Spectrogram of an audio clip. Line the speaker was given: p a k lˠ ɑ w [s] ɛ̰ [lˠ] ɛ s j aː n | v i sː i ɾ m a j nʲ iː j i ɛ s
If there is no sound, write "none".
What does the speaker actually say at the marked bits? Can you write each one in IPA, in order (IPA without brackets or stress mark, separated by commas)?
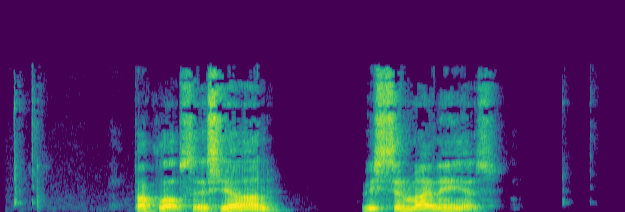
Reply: s, none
